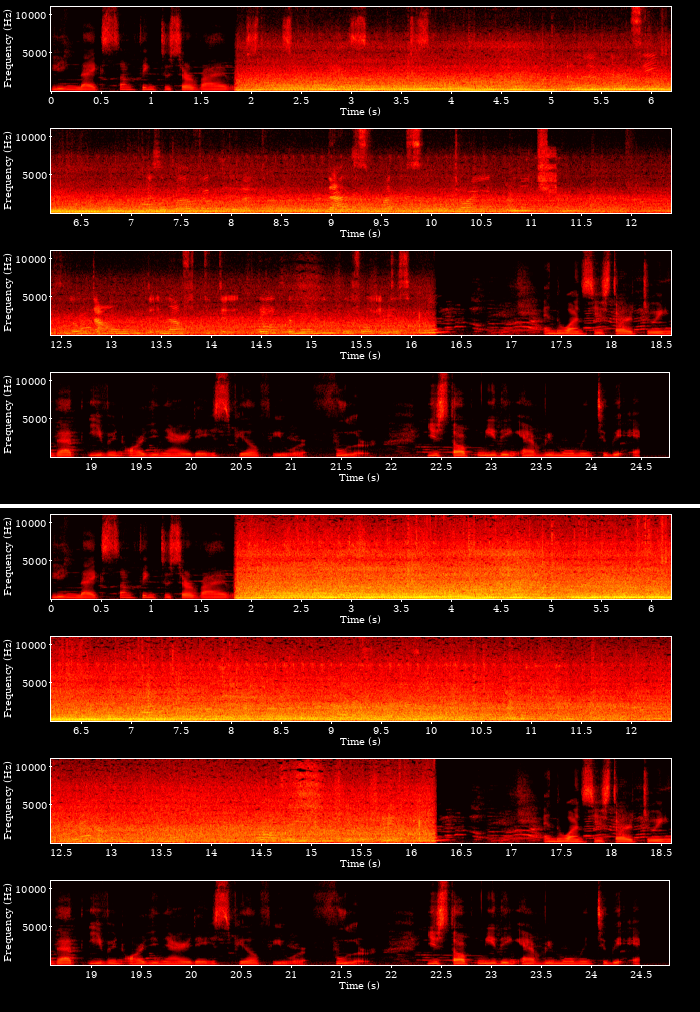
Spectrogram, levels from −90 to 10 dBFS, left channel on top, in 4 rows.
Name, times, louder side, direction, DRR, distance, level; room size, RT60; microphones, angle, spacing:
voice 1, 0.0-4.1 16.3-21.1 21.4-24.5, right 1 dB, 5° right, 0.9 m, -43 dB
sound 1, 1.8-16.2, right 7 dB, 70° right, 0.4 m, -20 dB
voice 2, 5.1-6.5 7.1-8.3 8.8-11.6 12.3-16.4, left 3 dB, 25° left, 0.4 m, -32 dB
head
